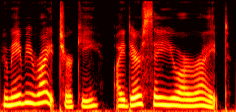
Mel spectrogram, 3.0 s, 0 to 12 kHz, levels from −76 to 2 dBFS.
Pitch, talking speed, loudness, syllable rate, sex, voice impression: 215 Hz, 205 wpm, -15 LUFS, 4.8 syllables/s, female, feminine, adult-like, slightly soft, calm, sweet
